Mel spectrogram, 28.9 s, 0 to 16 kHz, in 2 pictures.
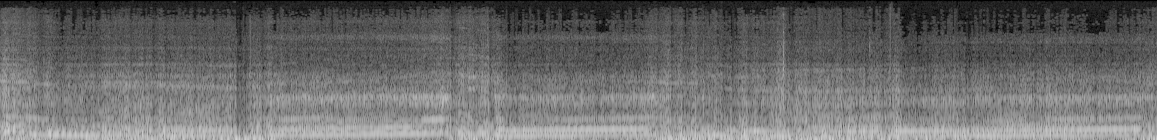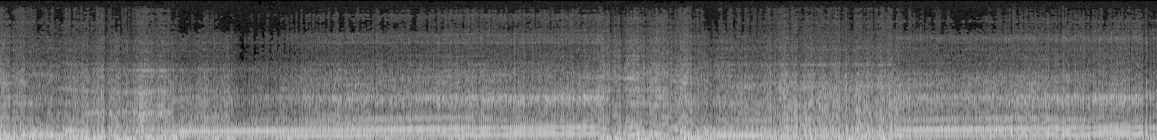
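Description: Opel Speedster's 2.2-litre four-cylinder engine pulling under throttle, heard from inside the cockpit. Its pitch climbs slowly and drops sharply three times, about six, fourteen and twenty-three seconds in.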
